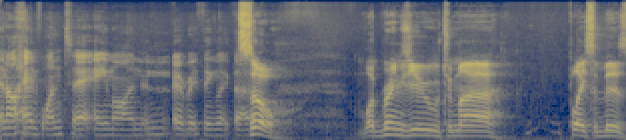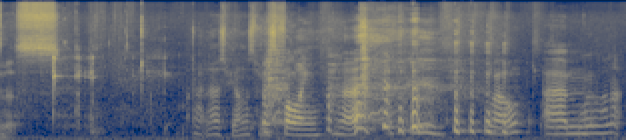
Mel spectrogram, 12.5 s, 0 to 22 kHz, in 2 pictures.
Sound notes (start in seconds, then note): 9.8 laughing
